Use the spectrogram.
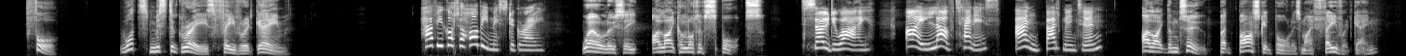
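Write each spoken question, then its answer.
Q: What's Mr. Gray's favourite game?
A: basketball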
